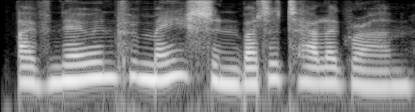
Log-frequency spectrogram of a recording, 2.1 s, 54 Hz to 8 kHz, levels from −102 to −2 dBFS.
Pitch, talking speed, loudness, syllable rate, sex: 210 Hz, 175 wpm, -17 LUFS, 6.4 syllables/s, female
